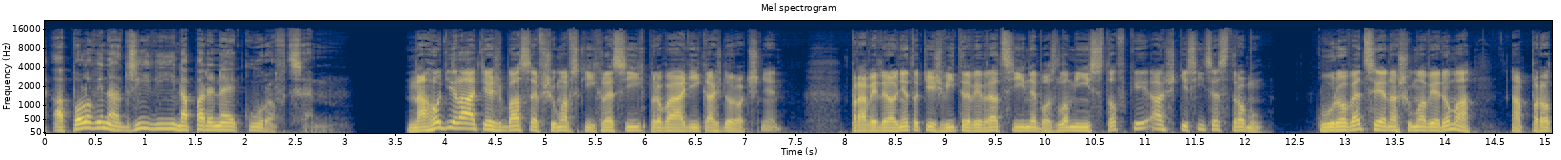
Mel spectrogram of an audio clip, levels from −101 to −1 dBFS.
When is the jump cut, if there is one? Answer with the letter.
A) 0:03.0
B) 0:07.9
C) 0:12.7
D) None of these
C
